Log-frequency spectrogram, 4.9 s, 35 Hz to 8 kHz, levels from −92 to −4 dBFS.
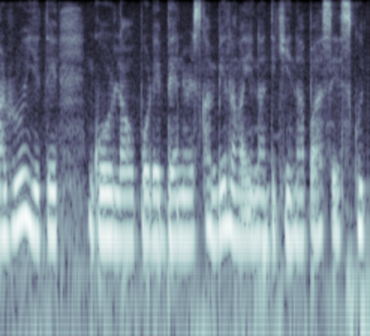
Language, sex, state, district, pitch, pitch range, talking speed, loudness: Nagamese, female, Nagaland, Kohima, 175 Hz, 170-190 Hz, 170 wpm, -14 LUFS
